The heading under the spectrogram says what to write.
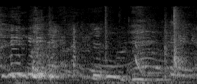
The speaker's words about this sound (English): The village livens up with the distant sounds of cows and the occasional laughter of children playing.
